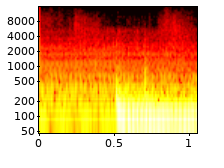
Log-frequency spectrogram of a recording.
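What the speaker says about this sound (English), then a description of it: "Why am I hearing like a heartbeat?" A heartbeat in the Autopsy Simulator video game sets in halfway through as a loud, close, low throbbing pulse, repeating quickly over a faint background hum.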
